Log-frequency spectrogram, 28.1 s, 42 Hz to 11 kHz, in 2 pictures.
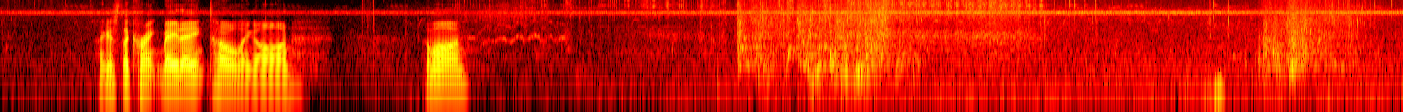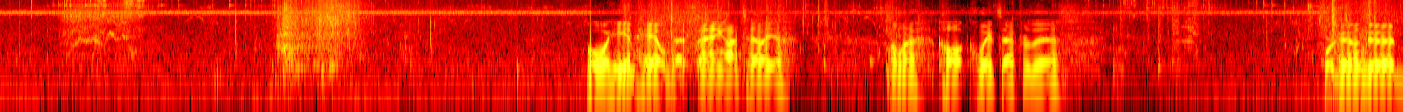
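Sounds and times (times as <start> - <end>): high cricket trill: 0.0 - 28.0
fish splashing and thrashing in water: 4.9 - 11.3, 12.2 - 18.4, 20.3 - 23.1.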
